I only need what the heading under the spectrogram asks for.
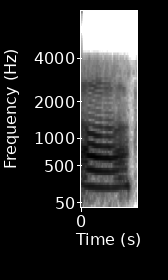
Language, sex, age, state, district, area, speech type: Assamese, female, 30-45, Assam, Darrang, rural, conversation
